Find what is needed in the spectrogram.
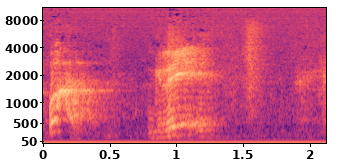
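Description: A dog barking twice, short barks about a second apart.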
